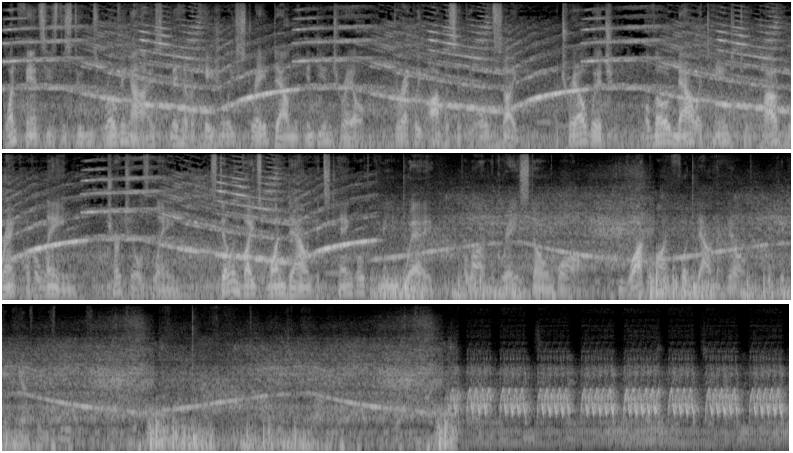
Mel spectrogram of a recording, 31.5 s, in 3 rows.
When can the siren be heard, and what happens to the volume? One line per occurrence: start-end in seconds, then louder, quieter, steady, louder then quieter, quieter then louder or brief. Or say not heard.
0.0-31.4 steady.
